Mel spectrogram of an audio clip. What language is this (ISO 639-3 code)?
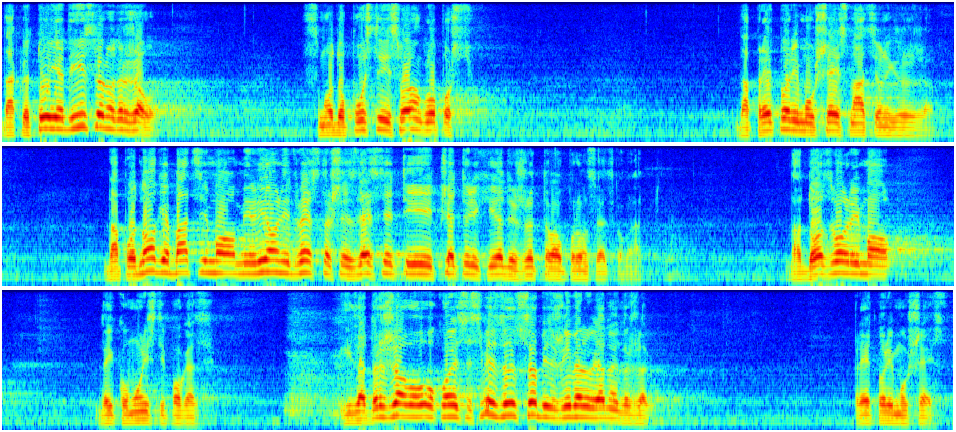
srp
